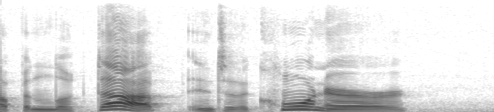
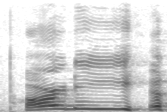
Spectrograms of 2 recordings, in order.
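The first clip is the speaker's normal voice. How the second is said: high, loud, drawn-out whoop; mock party cheer; 13 semitones higher, 5 dB louder than usual. Orbs imagined gathering at the lights, playfully cheering.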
